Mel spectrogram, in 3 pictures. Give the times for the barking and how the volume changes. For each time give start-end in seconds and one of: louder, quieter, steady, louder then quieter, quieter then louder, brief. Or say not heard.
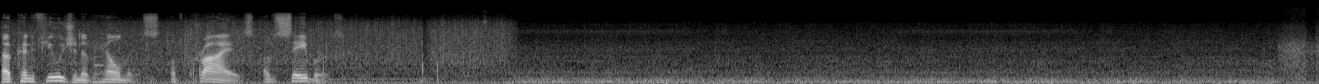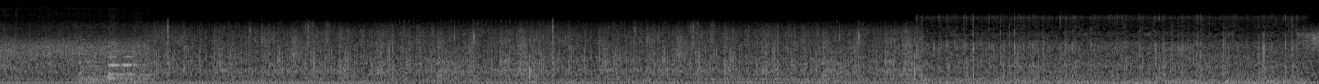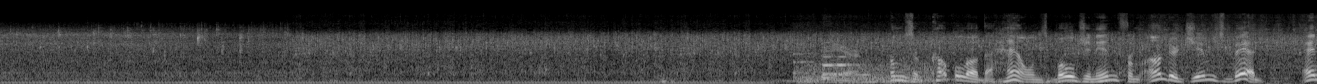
not heard.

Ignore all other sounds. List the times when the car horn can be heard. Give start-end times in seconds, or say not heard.
0.8-1.6, 13.9-14.8, 34.3-35.8.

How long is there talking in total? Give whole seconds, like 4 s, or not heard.
8 s.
